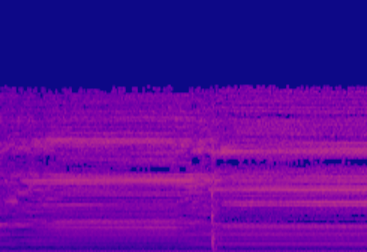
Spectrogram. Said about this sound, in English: So that's the clipper, and I'm liking that.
